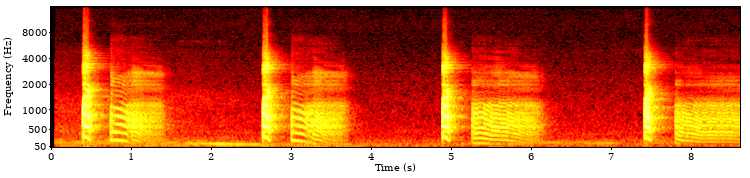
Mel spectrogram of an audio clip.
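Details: Gecko calling: four call bouts, each a sharp click followed by a harmonic, slightly buzzy tone with a falling lead-in, repeated about every two to two and a half seconds, with a low hum between.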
